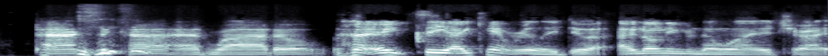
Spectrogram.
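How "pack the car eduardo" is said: botched, bad put-on Boston accent. Trying out a Boston accent on a made-up character, bad Boston accent. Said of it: "I'm so bad at accents".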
